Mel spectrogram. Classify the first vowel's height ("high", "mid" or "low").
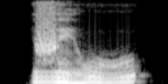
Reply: mid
